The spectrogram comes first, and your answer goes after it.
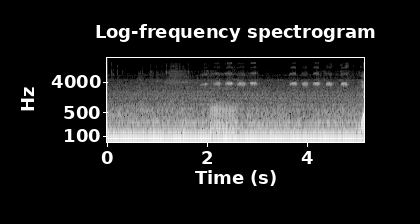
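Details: Cricket chirping on a deepening autumn night: short, high, evenly spaced chirps in two bursts, over a steady low hum, with a brief stretch of a man's voice in between.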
